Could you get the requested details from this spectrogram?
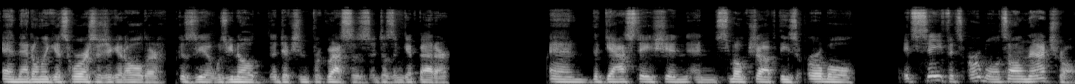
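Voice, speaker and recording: Somewhat breathy and medium in pitch, a man talks at a moderate pace with fairly even intonation. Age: 50s. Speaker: former firefighter in addiction recovery, training counselor. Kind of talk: podcast interview.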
